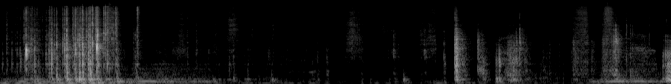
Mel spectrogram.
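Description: Rapid riffling and flicking of linen-finish tarot cards, a dense burst at first followed by scattered soft taps and slides, close by.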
